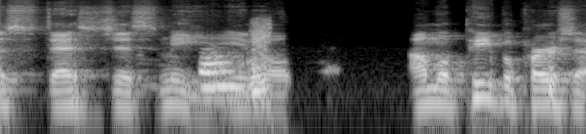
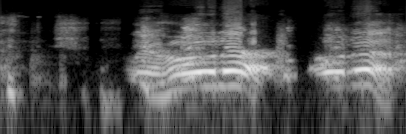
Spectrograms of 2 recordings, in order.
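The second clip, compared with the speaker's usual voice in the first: high-pitched, startled stop; taken aback; 12 semitones higher, 4 dB louder, much slower than usual. Acted. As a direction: halt her in comic alarm, pitched way up. Recoiling in acted club scene.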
